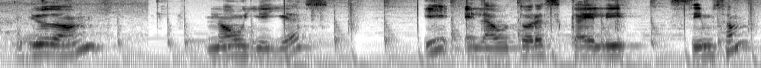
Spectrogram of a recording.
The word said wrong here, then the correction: Kyle Simpson: Kyle Simpson, espero, espero, pronunciarlo bien, Kyle, Kyle Simpson.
